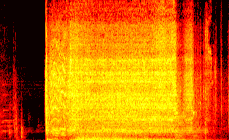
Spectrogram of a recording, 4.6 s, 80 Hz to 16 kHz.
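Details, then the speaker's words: 1992 Chevy C1500 with an LS1/T56 swap on its first start, temporary standalone harness and no radiator: the engine fires abruptly, runs rough for about 2.5 seconds, then fades and dies; engine stalls after starting, cause not yet found. "it just dies nothing's really changed I just connected the here um I turned on the fuel pump a few more times hoping maybe that will help"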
